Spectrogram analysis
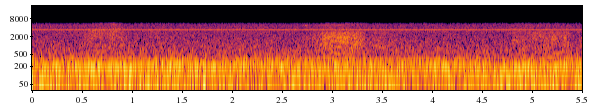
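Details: Shih Tzu puppy named Mini Cooper, sleeping and snoring: soft, breathy, noisy puffs recur about every two to three seconds over a steady low hum, with no voices.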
